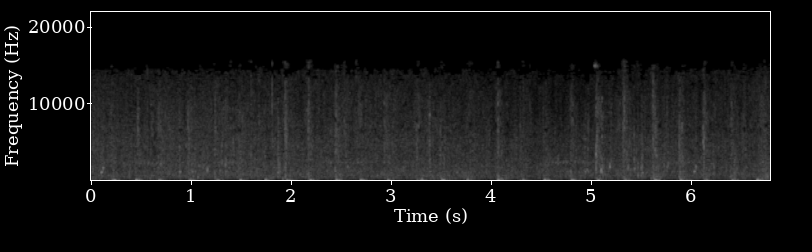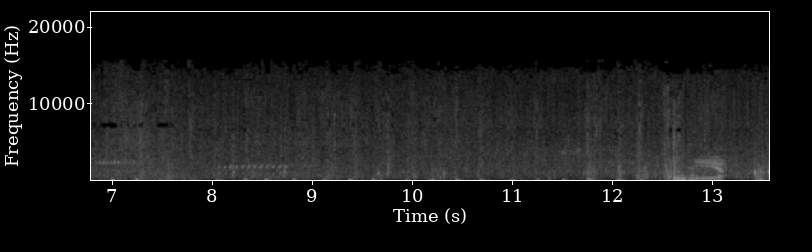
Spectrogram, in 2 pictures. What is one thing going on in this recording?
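Footsteps run quickly on a hard path.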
